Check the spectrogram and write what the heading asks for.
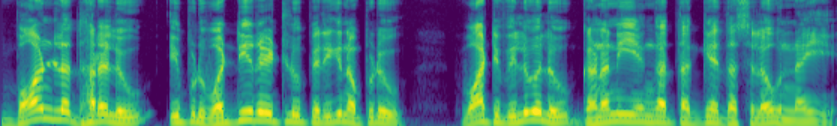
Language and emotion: Telugu, neutral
